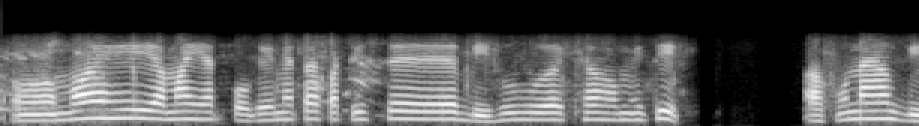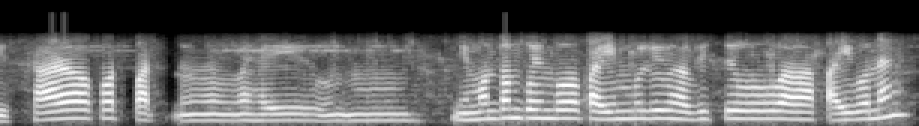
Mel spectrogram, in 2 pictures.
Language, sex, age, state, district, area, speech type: Assamese, female, 60+, Assam, Dibrugarh, urban, conversation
